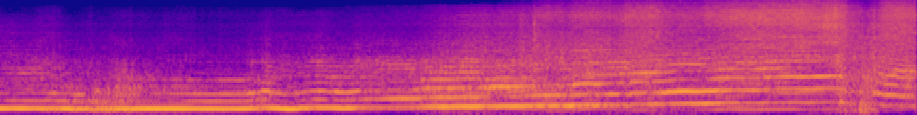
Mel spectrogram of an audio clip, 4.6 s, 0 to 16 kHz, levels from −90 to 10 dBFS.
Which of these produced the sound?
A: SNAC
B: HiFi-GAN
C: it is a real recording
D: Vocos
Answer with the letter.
A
